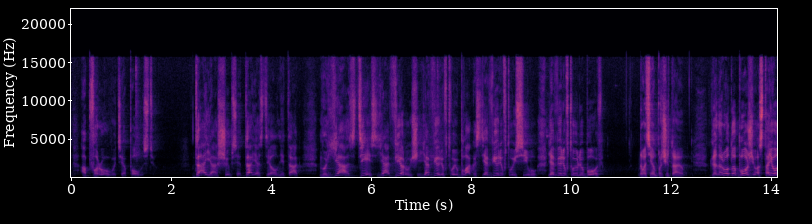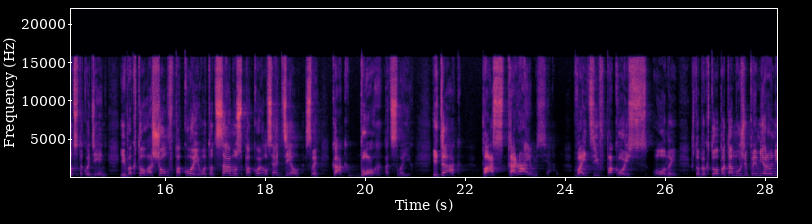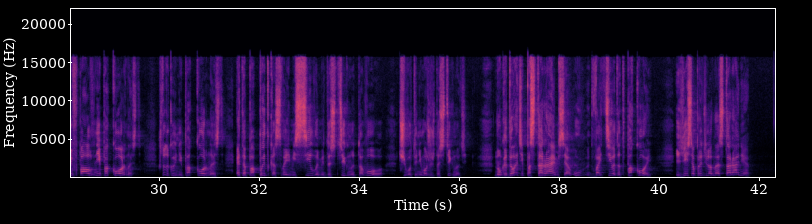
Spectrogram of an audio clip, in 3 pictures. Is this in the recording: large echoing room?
yes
